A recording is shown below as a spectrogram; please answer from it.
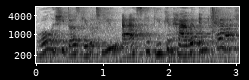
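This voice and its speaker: A distant, echo-heavy staged reading of an anxious, sarcastic man, played by a young woman. The voice is on the high side and the delivery is dramatic and quippy, with fondness under the fretting. Faint noise sits behind it. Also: expressive, a little fast. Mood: teasing, affectionate. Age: young adult. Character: Wes, anxious, sarcastic man cooped up at home, fond of his partner. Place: staged reading in a large echoey room. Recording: echoey hall, far mic, faint noise.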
